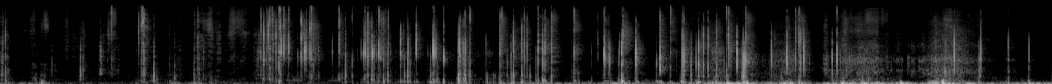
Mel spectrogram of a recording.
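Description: Fingertips and long nails peel the sticky folds of a thin pink daisy-print beeswax-coated cotton food wrap apart, crinkle it, then open it flat. Dense, sharp crackles and tacky tearing sounds come in quick bursts, with bright crinkling over soft low handling thumps that grow fuller toward the end.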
